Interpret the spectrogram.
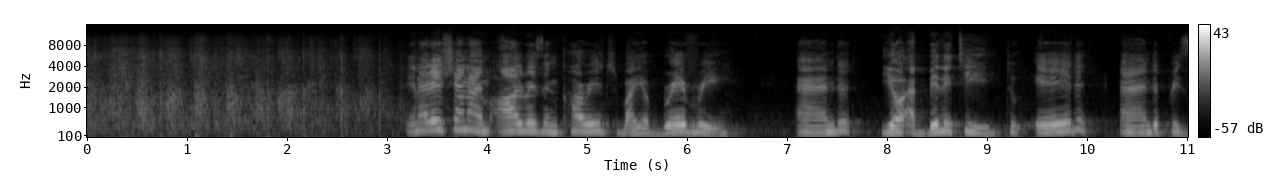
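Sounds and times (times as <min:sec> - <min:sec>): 
audience applause: 0:00.0 - 0:03.2
speech: 0:03.2 - 0:06.5, 0:07.1 - 0:11.0.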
